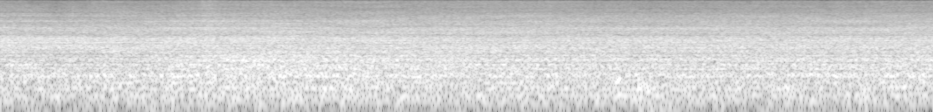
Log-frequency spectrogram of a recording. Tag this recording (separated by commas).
Speech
